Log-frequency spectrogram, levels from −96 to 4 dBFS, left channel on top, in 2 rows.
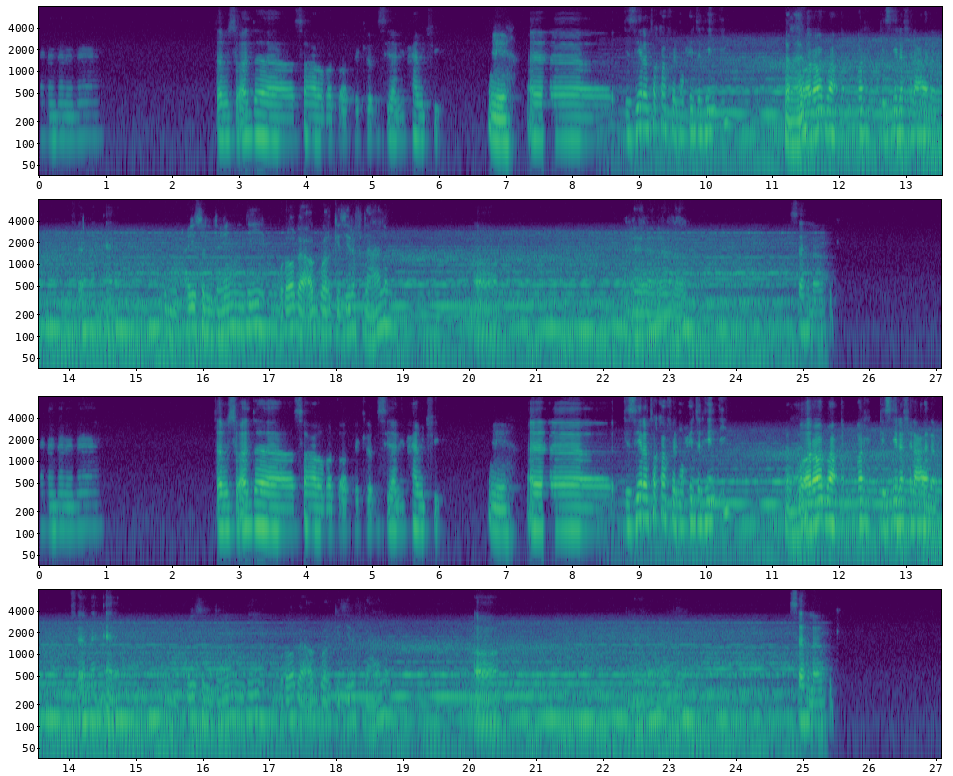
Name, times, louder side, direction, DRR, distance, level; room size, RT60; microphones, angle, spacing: voice 1, 0.1-0.9 2.7-4.6 4.9-6.0 7.3-10.4 11.4-12.0 12.3-13.5 14.1-14.8 20.1-20.5 24.8-25.3, right 5 dB, 60° right, 0.5 m, -32 dB
voice 2, 6.7-7.1 11.2-11.6 15.4-18.9 22.3-23.3, left 4 dB, 70° left, 0.5 m, -35 dB
sound 1, 8.3-25.3, right 1 dB, 10° right, 2.5 m, -37 dB
14.5 x 10.5 x 4.1 m
head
